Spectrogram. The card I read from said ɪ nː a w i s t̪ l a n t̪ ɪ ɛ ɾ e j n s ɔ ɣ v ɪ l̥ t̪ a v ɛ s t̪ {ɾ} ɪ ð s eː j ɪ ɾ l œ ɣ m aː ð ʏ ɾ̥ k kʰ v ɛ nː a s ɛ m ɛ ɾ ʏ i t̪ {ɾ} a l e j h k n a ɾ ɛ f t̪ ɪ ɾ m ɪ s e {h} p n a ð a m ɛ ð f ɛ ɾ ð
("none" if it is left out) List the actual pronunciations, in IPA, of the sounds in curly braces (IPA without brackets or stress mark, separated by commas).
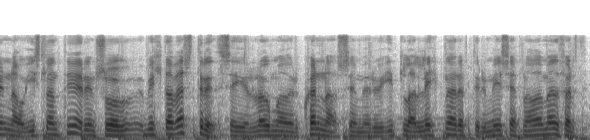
ɾ, l, h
